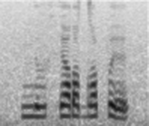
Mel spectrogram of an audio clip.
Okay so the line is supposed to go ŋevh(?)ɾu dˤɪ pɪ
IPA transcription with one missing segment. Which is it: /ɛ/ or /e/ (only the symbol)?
e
